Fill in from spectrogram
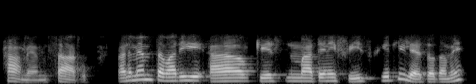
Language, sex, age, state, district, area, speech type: Gujarati, male, 30-45, Gujarat, Mehsana, rural, conversation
